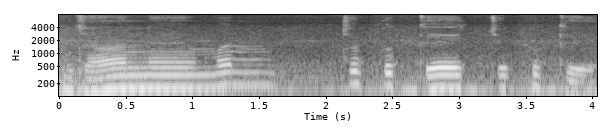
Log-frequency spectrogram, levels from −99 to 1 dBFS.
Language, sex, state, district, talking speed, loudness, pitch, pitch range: Hindi, male, Haryana, Jhajjar, 60 wpm, -16 LUFS, 155 Hz, 140-160 Hz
